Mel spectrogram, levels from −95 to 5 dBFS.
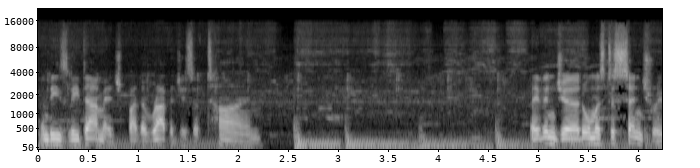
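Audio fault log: Throughout: noise suppressor applied to music or sounds. A speech-oriented suppressor treats steady and decaying sound as noise, so level swings by around 15 dB and the sound pumps, flutters or thins out.
2.19–2.56 s and 3.64–4.92 s: sound cut by the noise suppressor. Sustained or fading sound is pulled down further, by about 11 dB and about 9 dB respectively.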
